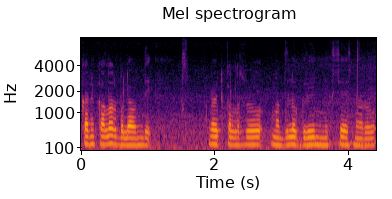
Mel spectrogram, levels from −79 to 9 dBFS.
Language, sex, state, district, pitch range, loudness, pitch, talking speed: Telugu, male, Andhra Pradesh, Chittoor, 140-155 Hz, -16 LUFS, 145 Hz, 135 wpm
